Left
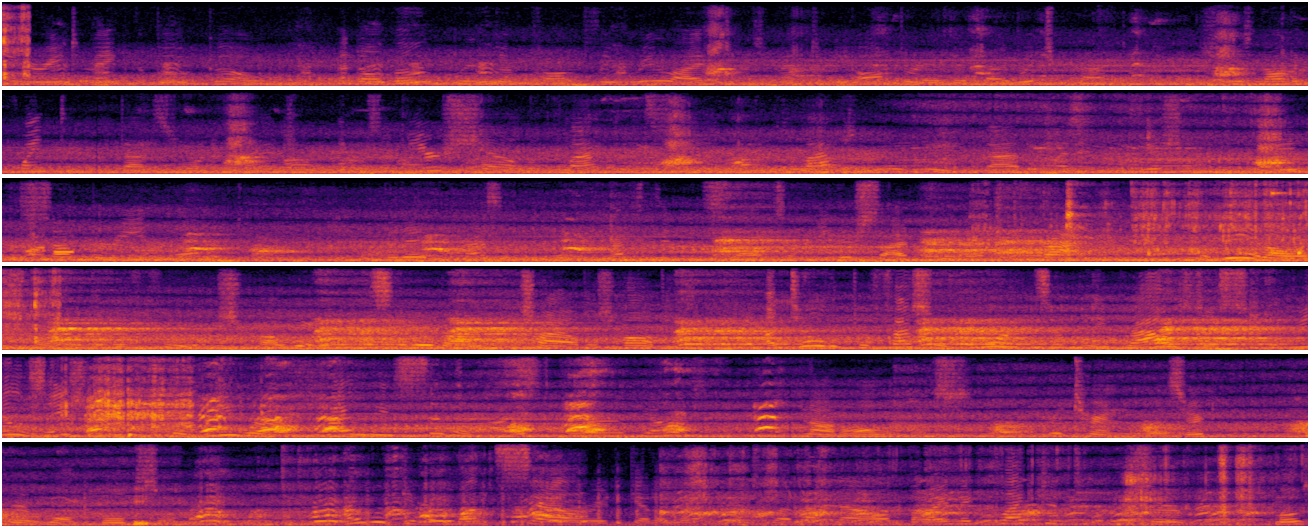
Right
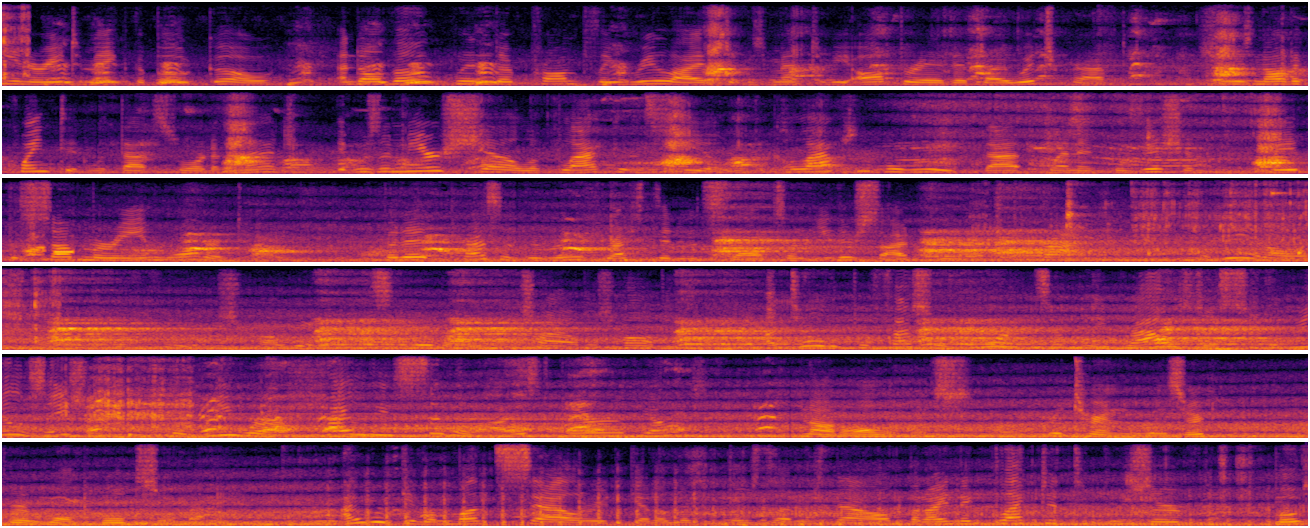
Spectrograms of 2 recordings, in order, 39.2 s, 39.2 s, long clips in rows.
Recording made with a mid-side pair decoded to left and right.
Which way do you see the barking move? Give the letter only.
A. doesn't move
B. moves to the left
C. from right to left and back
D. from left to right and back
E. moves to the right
B.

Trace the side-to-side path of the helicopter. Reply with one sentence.
You can hear the helicopter travel towards the right.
